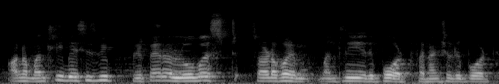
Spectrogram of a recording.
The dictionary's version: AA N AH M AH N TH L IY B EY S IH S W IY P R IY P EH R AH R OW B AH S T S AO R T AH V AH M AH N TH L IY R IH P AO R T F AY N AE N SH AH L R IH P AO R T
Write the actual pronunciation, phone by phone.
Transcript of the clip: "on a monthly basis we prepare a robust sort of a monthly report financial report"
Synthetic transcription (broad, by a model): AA N AH M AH N T L IY B EY S IH S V IY P R IY P EH R AH L OW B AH S T S AO R T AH F AH M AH N T L IY R IH P AO R T F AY N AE N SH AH L R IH P AO R T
